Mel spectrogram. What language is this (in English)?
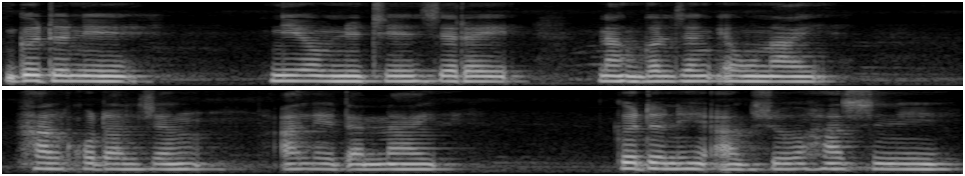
Bodo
